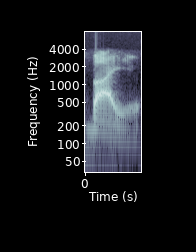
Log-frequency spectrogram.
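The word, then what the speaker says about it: Baiyu: But it's pronounced Bayou.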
